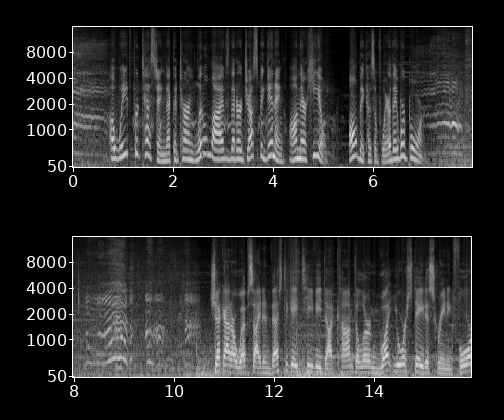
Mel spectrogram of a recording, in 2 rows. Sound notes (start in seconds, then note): 8.1 baby crying continues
